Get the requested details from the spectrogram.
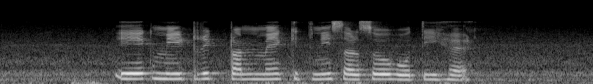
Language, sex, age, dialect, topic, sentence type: Hindi, female, 18-24, Marwari Dhudhari, agriculture, question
